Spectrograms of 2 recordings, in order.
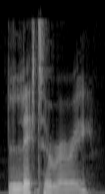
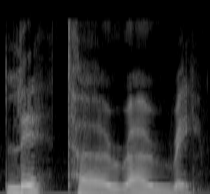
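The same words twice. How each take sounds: First: The word is said quickly. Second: The word is said slowly. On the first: "And nice and quickly" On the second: "I'll say it slowly first"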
